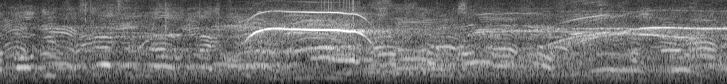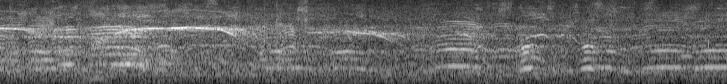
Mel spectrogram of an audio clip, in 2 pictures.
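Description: Arena crowd noise: many voices shouting and chattering at once, with several long high whistles from spectators a couple of seconds in and again mid-way.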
